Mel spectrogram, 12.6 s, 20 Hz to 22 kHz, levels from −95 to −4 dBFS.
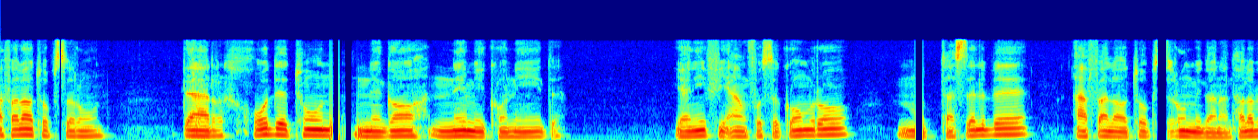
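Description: Packet loss on an ADPCM call leaves hard silent gaps at 0.59, 3.3, 9.15 and 11.57 s. The decoder loses step, so speech returns with brief distortion.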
